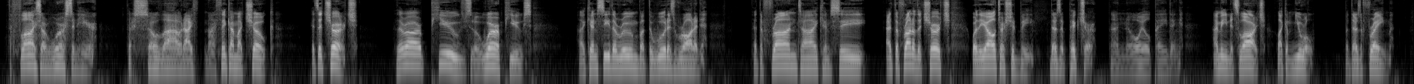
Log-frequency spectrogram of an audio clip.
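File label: male voice, English accent, Georgian; voice demos; GoLocalise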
